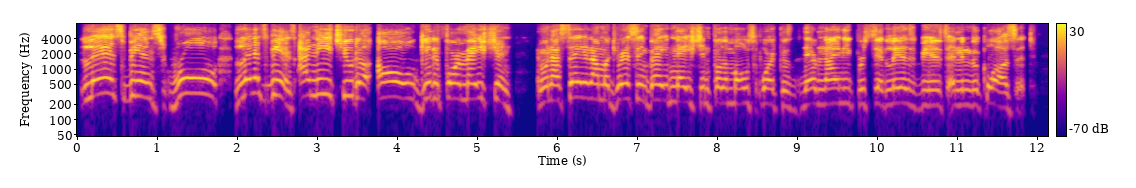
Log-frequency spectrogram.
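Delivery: high-pitched call to the troops; rally the crowd, pitched well up. Pretend. Addressing Babe Nation to get in formation, high rallying call.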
